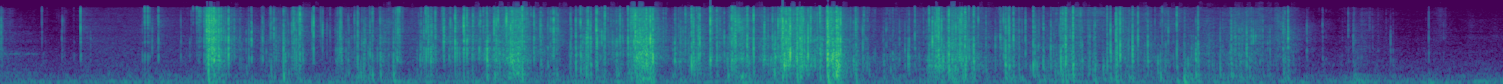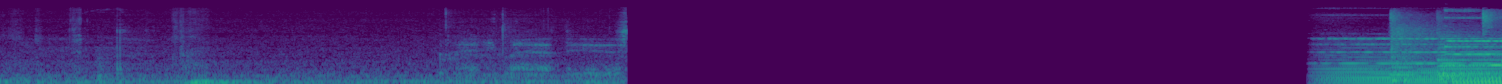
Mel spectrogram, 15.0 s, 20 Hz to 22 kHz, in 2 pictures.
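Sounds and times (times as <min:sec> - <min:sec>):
wrapper crinkling and tearing: 0:00.0 - 0:07.2.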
